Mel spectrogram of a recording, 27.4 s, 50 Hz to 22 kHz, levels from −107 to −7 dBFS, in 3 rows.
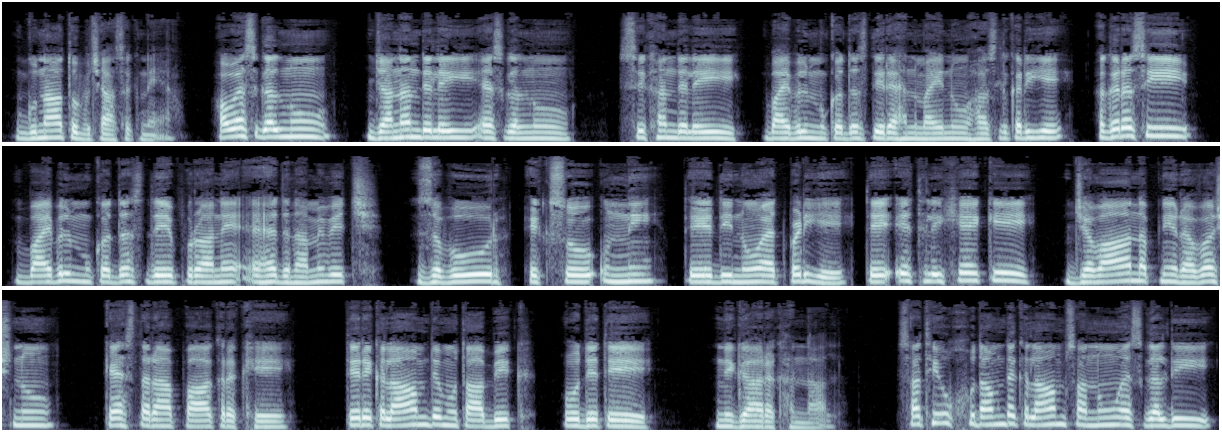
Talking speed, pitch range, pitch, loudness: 155 wpm, 170-200 Hz, 180 Hz, -19 LUFS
